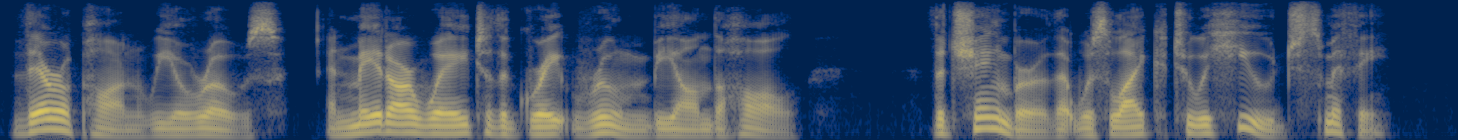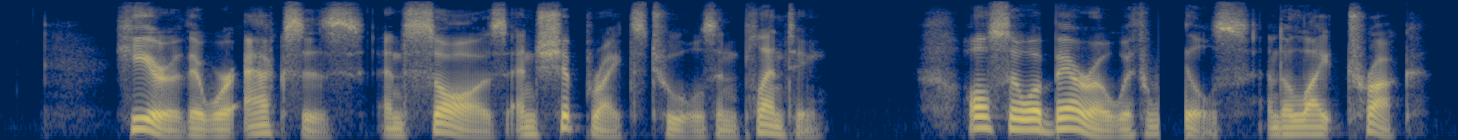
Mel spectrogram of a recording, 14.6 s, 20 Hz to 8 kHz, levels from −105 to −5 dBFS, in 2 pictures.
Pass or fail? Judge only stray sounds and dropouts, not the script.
fail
